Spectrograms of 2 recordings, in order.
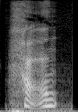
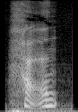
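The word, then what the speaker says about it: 很: as I said before you can hear that this H is more of a throat eh so it's pronounced huh try saying it again huh ganghwa eat here this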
